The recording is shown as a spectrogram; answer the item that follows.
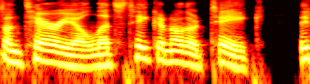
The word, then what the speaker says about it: Ontario: Nobody was like, "Nah, you know, buddy, uh, it's pronounced Ontario.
